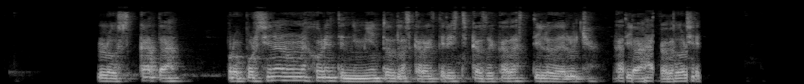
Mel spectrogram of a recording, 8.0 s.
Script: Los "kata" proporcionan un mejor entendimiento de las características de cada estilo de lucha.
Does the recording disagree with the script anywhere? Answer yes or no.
yes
